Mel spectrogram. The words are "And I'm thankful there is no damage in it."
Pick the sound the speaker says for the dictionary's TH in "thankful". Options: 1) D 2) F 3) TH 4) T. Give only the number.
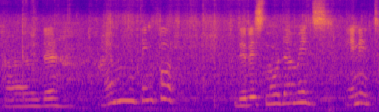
4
